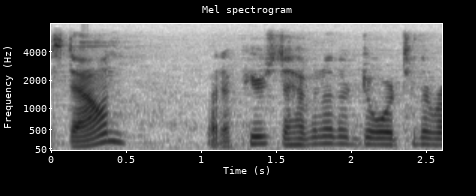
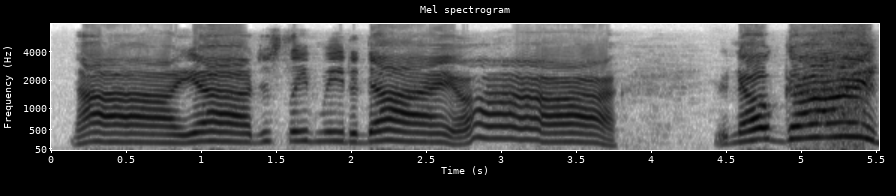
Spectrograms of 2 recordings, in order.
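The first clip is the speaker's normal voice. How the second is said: very loud, very high, slow, drawn-out angry yelling; 9 semitones higher, 10 dB louder than usual. Voicing a suit of armor as the players leave: angry yelling armor creature. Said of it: "It starts to yell at you".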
